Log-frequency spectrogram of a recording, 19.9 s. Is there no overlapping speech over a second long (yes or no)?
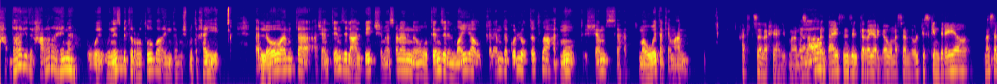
yes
